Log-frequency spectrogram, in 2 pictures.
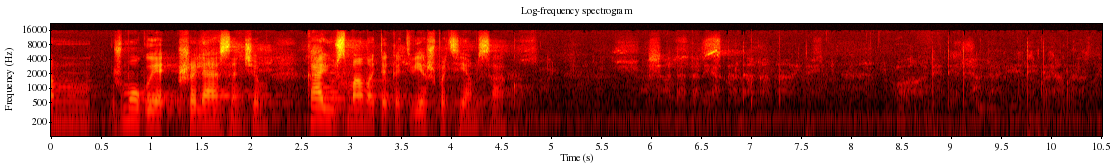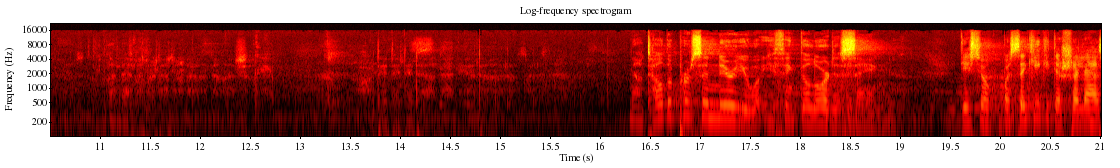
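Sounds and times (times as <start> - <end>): steady low hum: 0.0 - 21.0
congregation whispering quietly: 4.4 - 16.3.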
